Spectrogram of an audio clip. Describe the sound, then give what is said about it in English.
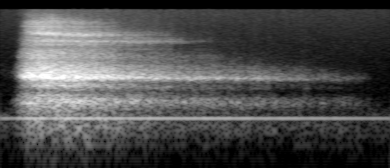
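A single deep, airy breath in and out starts abruptly and slowly fades over a few seconds, with a faint steady hum underneath and no talking. “Breathing in and up now, in and up, and out and down.”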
